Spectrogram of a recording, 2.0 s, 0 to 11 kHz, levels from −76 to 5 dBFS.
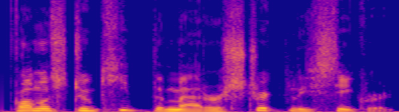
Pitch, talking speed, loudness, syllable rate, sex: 145 Hz, 210 wpm, -17 LUFS, 6.4 syllables/s, male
